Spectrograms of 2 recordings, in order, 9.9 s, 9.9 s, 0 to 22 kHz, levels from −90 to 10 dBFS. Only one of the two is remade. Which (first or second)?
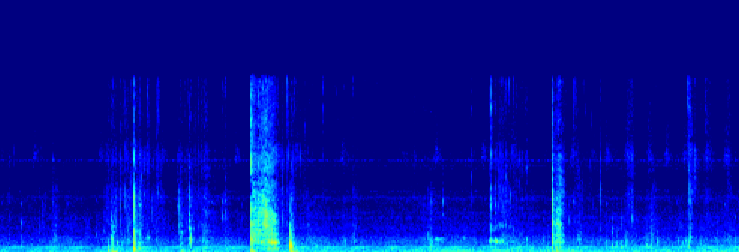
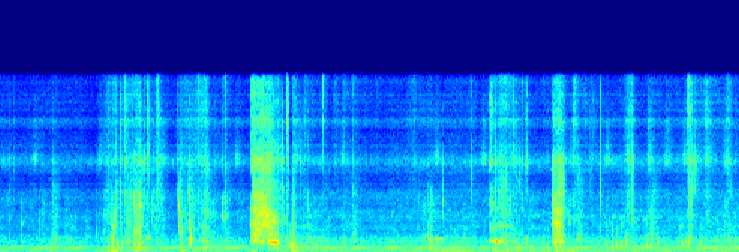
second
